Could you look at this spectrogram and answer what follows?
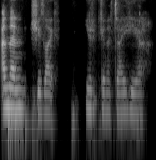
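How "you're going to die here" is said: soft, attempted Scottish accent. Retelling what a witch said, in your best Scottish accent. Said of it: "I'm doing that in my best Scottish accent".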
